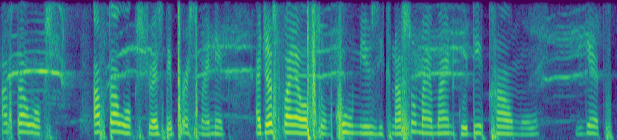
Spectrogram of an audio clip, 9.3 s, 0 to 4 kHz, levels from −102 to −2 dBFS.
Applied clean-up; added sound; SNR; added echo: none; Livestock, farm animals, working animals; 15 dB; none.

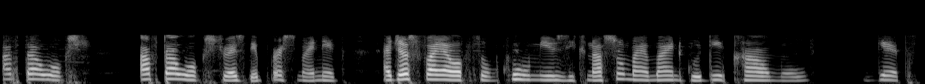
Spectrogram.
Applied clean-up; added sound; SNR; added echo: neural mask model DeepFilterNet 3.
